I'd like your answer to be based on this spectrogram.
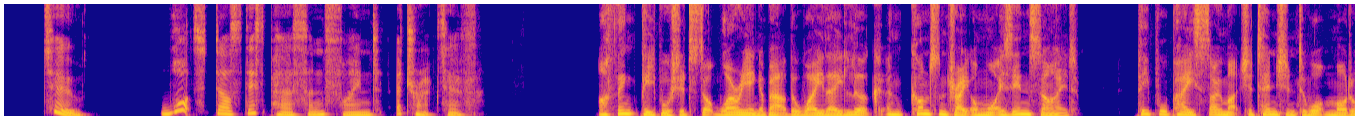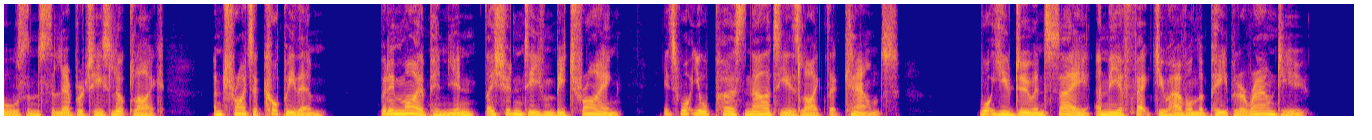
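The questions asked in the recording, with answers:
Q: What does this person find attractive?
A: personality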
